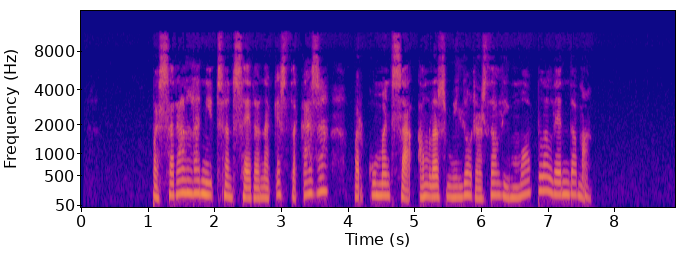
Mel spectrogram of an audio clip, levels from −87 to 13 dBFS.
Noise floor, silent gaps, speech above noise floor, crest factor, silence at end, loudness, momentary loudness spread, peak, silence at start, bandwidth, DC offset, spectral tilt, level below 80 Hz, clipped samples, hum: -67 dBFS; none; 43 dB; 22 dB; 1.25 s; -24 LUFS; 7 LU; -4 dBFS; 1.1 s; 11.5 kHz; under 0.1%; -4.5 dB/octave; -60 dBFS; under 0.1%; none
